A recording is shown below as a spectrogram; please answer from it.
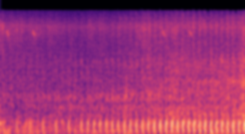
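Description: A small motorcycle engine running with a fast, even putter that grows steadily louder.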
